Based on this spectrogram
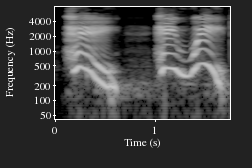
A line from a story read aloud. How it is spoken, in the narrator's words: she shouted as she and Dee Dee ran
